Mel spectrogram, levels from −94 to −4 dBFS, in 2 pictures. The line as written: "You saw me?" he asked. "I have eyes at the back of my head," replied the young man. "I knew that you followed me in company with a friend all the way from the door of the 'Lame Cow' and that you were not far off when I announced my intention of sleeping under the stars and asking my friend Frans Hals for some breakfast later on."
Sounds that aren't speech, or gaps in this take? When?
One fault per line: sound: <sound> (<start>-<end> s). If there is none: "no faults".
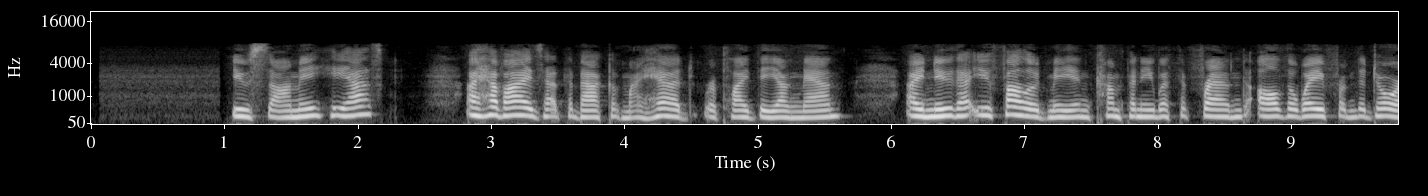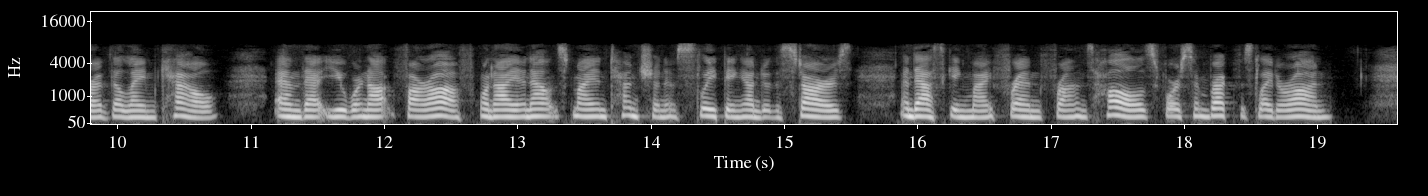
no faults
